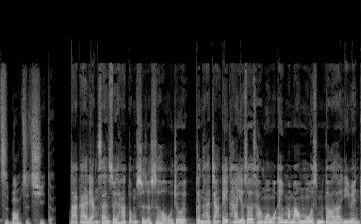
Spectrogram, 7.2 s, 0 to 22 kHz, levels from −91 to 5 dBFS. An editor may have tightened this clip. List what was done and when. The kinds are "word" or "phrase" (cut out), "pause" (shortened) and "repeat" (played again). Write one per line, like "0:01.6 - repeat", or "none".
none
